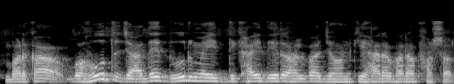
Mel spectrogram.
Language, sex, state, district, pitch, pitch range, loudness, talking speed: Bhojpuri, male, Bihar, Muzaffarpur, 135 Hz, 125-145 Hz, -14 LUFS, 185 wpm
